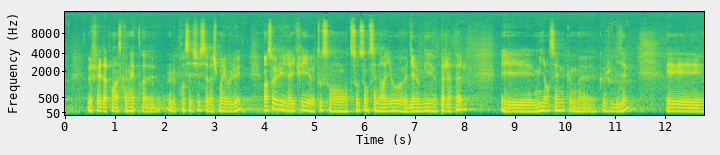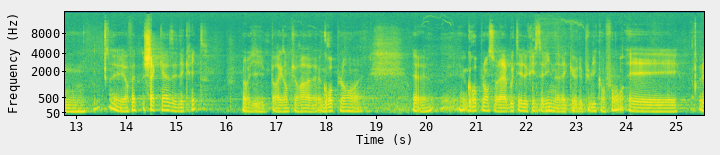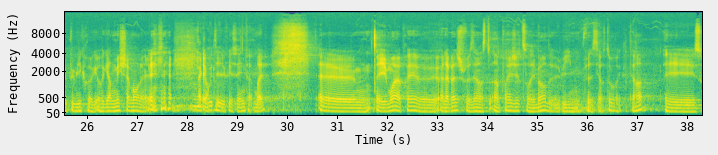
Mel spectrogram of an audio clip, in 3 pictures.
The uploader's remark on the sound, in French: Festival A Tours de Bulles 2021. Retrouvez les interviews réalisées par l’équipe bénévole d‘A Tours de Bulles sur le plateau radio en direct du festival !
